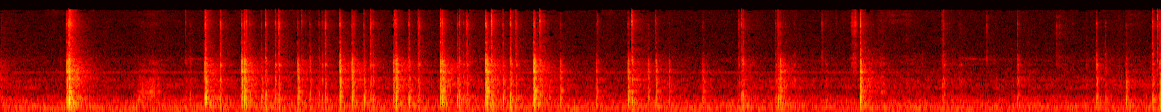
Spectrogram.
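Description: Very long natural nails tap on a flat, solid, dark brown wood-grain tabletop in a quick, uneven series of sharp clicks. Each tap is crisp and bright with almost no ring, some louder and some softer. The taps cluster densely in the middle and thin out toward the end.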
